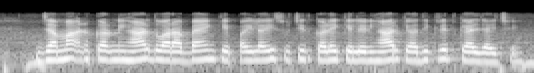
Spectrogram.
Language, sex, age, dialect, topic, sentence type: Magahi, male, 18-24, Western, banking, statement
